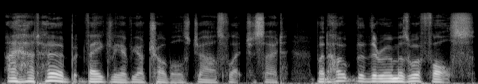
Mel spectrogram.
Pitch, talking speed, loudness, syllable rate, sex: 120 Hz, 225 wpm, -18 LUFS, 6.1 syllables/s, male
